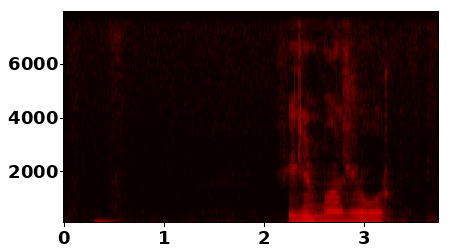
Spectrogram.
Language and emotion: Russian, sad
